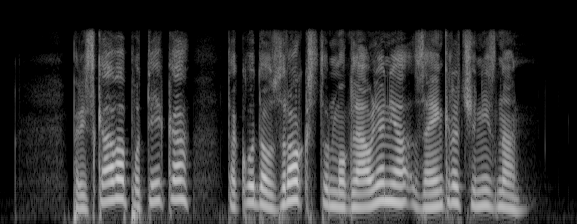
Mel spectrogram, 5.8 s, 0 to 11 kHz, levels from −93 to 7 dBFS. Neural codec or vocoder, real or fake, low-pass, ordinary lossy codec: none; real; 7.2 kHz; none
